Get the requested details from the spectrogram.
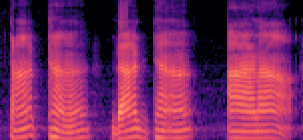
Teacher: నాలుకని పైకి తన్ని కిందకి తీసుకొస్తాం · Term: మూర్ధన్యాలు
